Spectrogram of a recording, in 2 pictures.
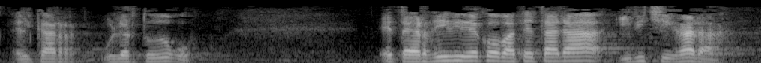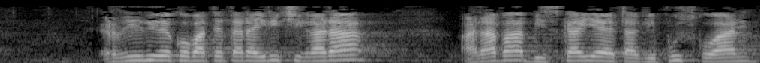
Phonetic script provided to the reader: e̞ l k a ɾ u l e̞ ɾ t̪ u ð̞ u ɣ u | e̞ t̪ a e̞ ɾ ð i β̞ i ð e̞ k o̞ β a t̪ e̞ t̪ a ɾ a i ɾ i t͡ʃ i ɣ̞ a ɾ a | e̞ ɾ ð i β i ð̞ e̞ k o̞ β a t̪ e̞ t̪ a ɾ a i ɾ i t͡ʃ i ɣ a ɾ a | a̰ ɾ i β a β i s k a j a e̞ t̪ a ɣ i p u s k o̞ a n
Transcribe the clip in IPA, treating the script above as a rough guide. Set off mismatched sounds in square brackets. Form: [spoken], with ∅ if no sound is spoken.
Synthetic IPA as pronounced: e̞ l k a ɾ u l e̞ ɾ t̪ u ð̞ u ɣ u | e̞ t̪ a e̞ ɾ ð i β̞ i ð e̞ k o̞ β a t̪ e̞ t̪ a ɾ a i ɾ i t͡ʃ i ɣ̞ a ɾ a | e̞ ɾ ð i β i ð̞ e̞ k o̞ β a t̪ e̞ t̪ a ɾ a i ɾ i t͡ʃ i ɣ a ɾ a | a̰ ɾ [a] β a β i s k a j a e̞ t̪ a ɣ i p u s k o̞ a n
